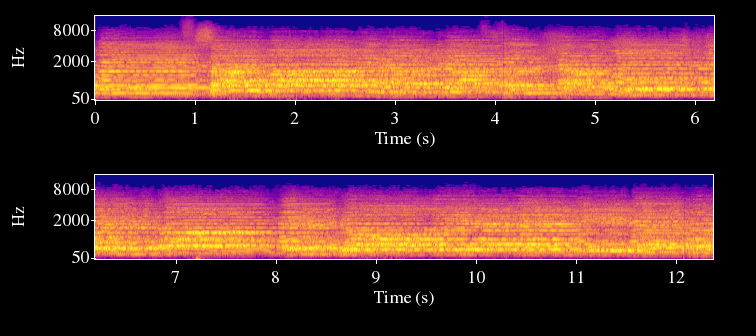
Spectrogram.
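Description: A congregation singing a hymn in Romanian, led by a man's voice at the microphone, in steady unbroken song.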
